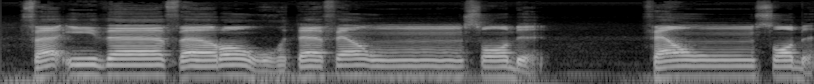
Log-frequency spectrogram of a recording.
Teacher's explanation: Nah, ini pertama nun sukun bertemu dengan shad. Nah, kalau shad ini ikhfanya tebal ya. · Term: ikhfa tebal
